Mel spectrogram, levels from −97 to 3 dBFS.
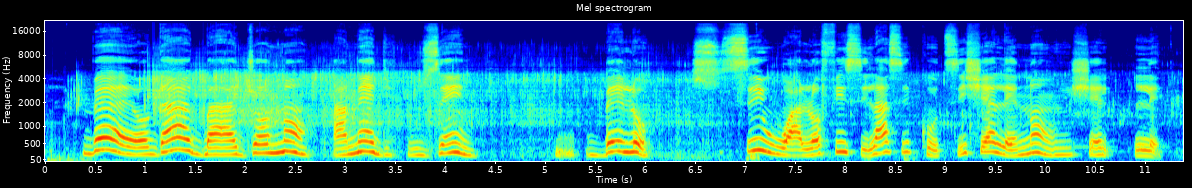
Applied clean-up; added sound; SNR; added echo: none; Sink (filling or washing); 19 dB; none.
